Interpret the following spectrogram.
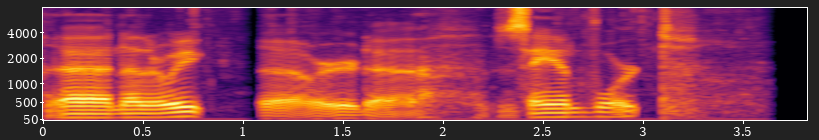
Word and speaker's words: Zandvoort: week we're at uh xan vort that's how you pronounce it going to grab my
